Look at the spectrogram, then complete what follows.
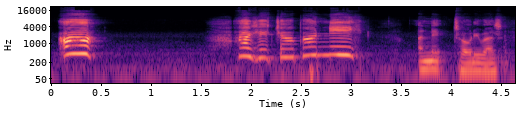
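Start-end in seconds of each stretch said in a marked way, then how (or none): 0.1-0.5 put-on very high, loud baby shriek; baby's shriek. Baby finds no jam on cheek. 1.8-3.1 put-on very high, loud baby gabble; squealing baby. Baby's garbled complaint to Tony.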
